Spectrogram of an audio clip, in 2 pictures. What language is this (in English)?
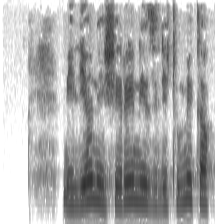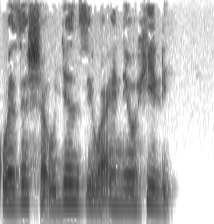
Swahili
